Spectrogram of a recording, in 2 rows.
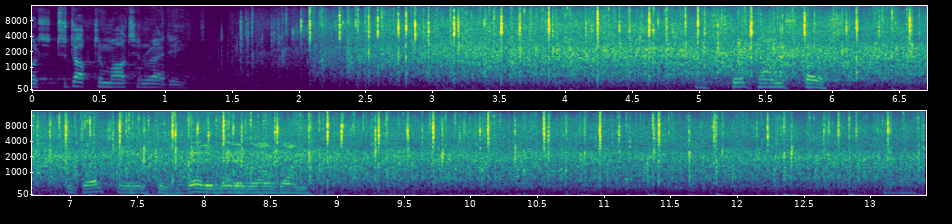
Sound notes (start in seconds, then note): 1.7 applause; 9.0 applause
